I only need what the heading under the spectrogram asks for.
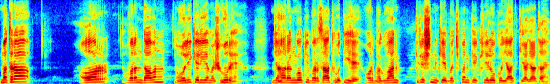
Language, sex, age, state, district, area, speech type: Urdu, male, 18-30, Uttar Pradesh, Saharanpur, urban, spontaneous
